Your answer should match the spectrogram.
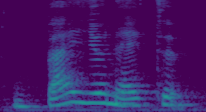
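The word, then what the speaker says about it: baïonnette: maïs en non encore avec a I et le tréma on a haï air baonnette aoli parmi d'autres et si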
